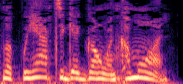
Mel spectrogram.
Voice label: revive friend loud, survivor voice; source engine; left 4 dead 2; producer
